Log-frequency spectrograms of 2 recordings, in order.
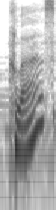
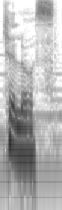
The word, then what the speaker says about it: class: Here be careful that we don't say kelos. We say class.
